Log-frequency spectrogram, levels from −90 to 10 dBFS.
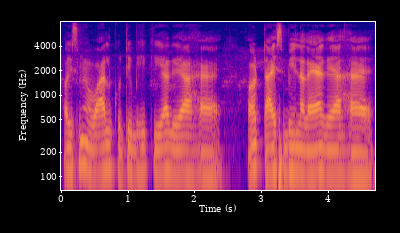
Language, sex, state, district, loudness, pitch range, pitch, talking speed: Hindi, male, Jharkhand, Palamu, -19 LUFS, 105-115 Hz, 110 Hz, 165 wpm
